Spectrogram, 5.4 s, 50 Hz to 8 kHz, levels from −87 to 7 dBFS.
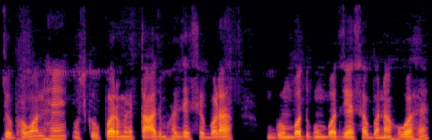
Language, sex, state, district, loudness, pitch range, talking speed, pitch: Hindi, male, Chhattisgarh, Balrampur, -18 LUFS, 120-135 Hz, 155 wpm, 125 Hz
